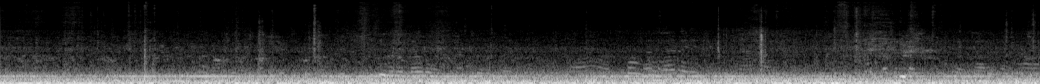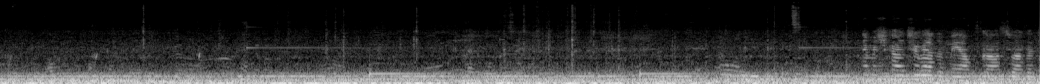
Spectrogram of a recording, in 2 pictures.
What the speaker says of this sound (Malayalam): ഇപ്പോൾ ഈ ഫ്ലൈറ്റ് ഉയർന്നുകൊണ്ടേയിരിക്കുന്നു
